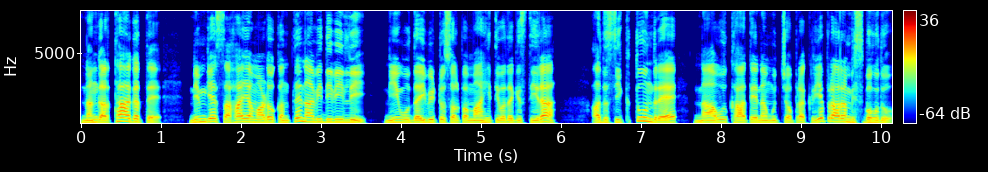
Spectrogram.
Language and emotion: Kannada, happy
